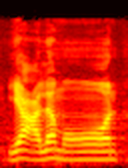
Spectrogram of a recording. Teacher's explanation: اور یعلمون کو واو مدہ کی وجہ سے کھینچ رہے ہیں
